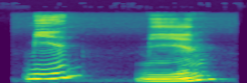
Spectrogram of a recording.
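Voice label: "min2", Mandarin Chinese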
